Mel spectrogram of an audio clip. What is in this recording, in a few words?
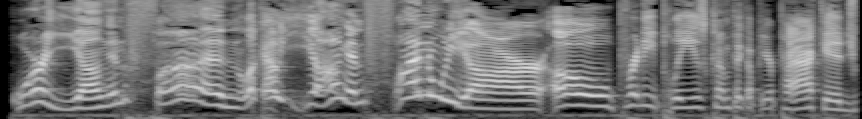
saying we're young and fun look at how young and fun saccharine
